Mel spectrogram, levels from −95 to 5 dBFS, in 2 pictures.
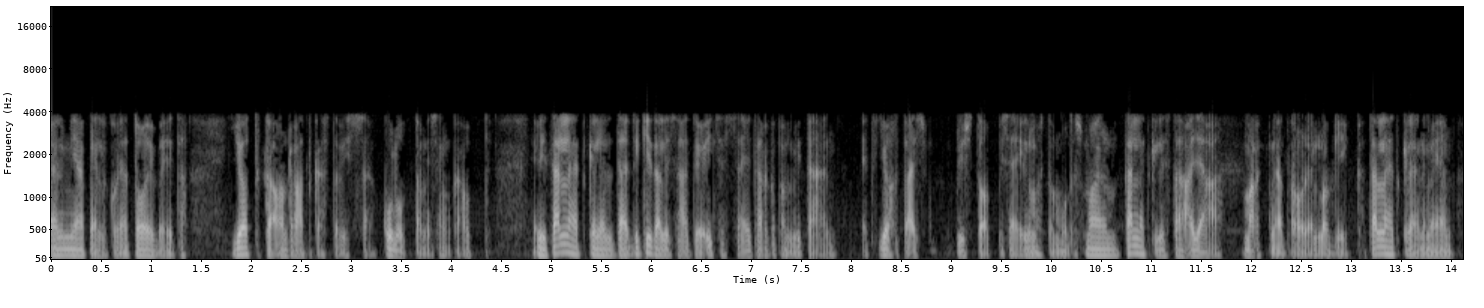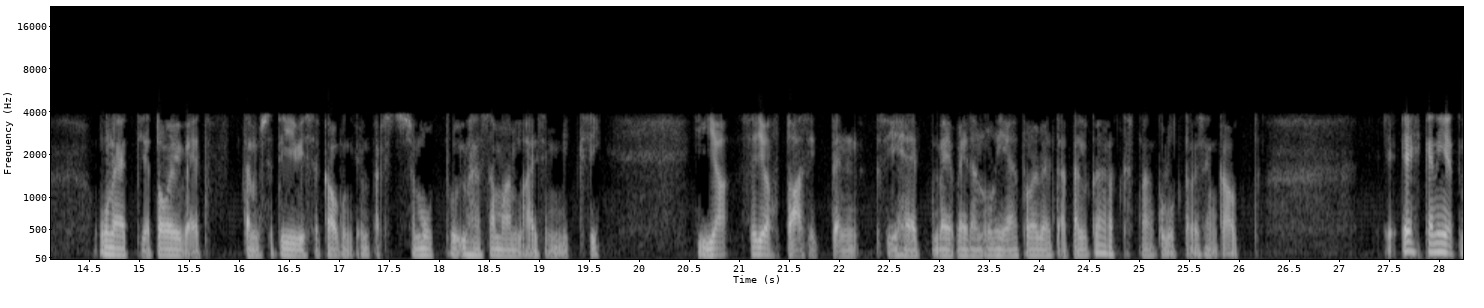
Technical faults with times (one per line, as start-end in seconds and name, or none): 6.12-9.11 AMR rate drop
19.17-22.21 AMR rate drop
